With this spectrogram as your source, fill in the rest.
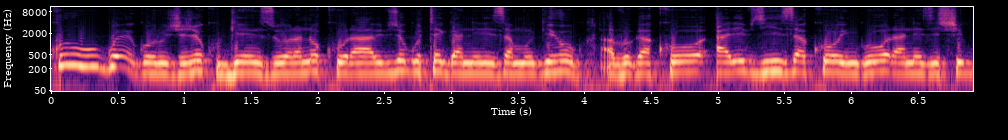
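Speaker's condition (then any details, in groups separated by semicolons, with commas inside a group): No condition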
